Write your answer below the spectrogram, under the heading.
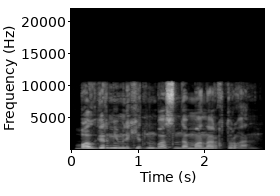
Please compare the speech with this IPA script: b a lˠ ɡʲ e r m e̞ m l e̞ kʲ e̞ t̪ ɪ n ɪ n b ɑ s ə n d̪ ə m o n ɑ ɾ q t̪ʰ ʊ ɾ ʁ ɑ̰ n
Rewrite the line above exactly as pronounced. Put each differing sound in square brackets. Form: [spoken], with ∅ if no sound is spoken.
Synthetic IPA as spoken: b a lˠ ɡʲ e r m e̞ m l e̞ kʲ e̞ t̪ ɪ n ɪ [ŋ] b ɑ s ə n d̪ [ɑ] m o n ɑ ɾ q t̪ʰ ʊ ɾ ʁ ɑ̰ n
